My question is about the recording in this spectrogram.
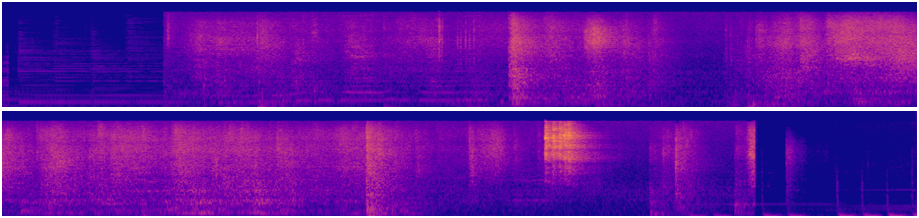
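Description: Cardboard boxes and plastic packaging being handled and moved about, a continuous rustling and scraping broken by several sharp knocks. Background music fades out at the start and comes back near the end.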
